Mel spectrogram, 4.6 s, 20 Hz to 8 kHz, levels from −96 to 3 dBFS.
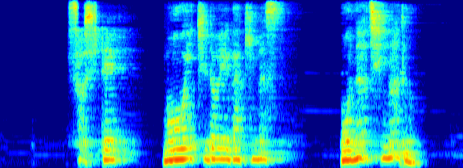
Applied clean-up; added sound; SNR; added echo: neural mask model DeepFilterNet 3.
